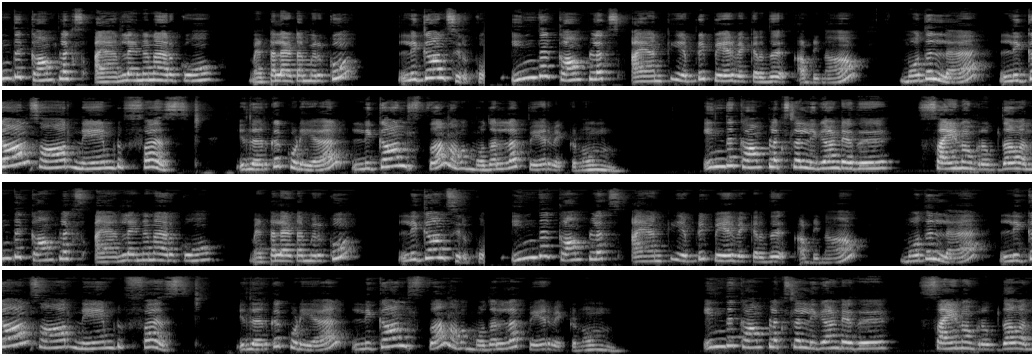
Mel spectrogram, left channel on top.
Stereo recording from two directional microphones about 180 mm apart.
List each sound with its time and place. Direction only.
0.0 s a woman's voice: 25° left (ahead or behind)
